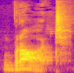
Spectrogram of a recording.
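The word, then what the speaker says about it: brought: यदि किसी वर्ड के अंत में आपको ध्यान देना है कि अगर GH हो या GHT हो, क्या देखना है, तो GH या GHT। तो जो GH होगा वो क्या हो जाएगा, साइलेंट। यानी कि जो GH है वो चुप हो जाएगा, वो शांत हो जाएगा। जिससे आप यहाँ पे एग्जाम्पल देख रहे हैं, लिखा है ब्रॉट।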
